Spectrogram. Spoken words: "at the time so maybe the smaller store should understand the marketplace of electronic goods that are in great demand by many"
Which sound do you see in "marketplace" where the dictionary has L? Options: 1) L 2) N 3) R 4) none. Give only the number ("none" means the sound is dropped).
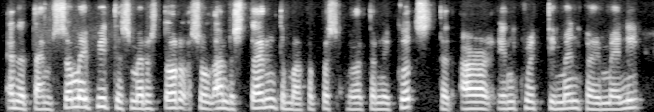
4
